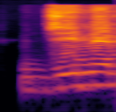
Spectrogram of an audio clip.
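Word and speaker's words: ز: তারপরের হরফটা হচ্ছে জা। জা। জা, একদম শীষ দেওয়ার মতো উচ্চারণ হবে।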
